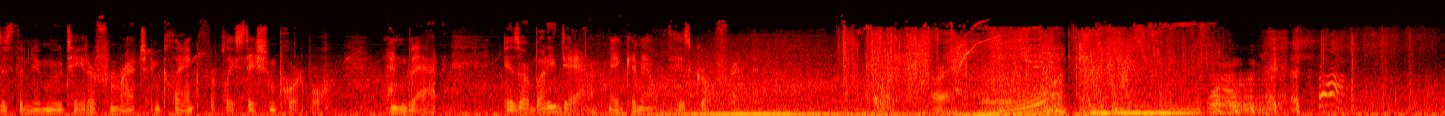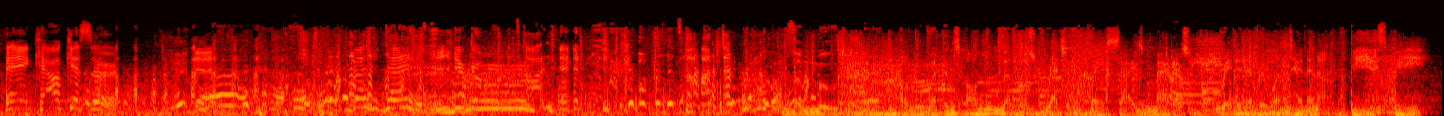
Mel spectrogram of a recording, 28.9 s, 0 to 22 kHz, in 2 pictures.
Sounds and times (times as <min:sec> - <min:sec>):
Speech: 0:00.0 - 0:04.4, 0:05.0 - 0:07.6, 0:18.0 - 0:28.8
Music: 0:22.8 - 0:28.8.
